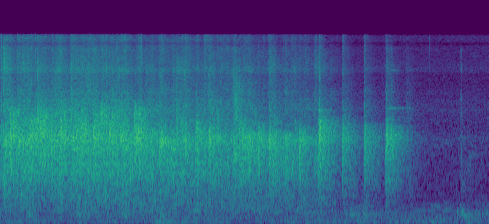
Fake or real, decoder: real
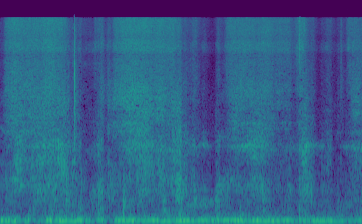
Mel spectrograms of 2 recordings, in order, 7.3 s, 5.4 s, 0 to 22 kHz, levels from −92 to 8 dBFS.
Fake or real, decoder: real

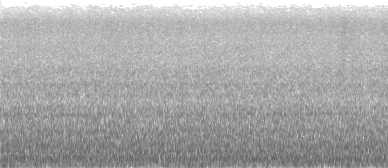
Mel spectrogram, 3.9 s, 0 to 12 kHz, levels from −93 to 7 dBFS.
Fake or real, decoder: real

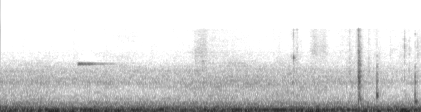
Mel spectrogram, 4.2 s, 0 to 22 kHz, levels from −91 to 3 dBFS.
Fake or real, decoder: fake, vocoder, Vocos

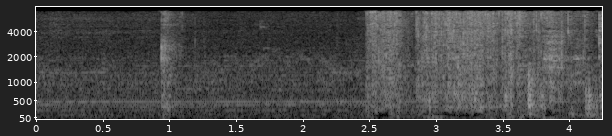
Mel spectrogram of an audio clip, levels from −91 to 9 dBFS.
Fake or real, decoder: real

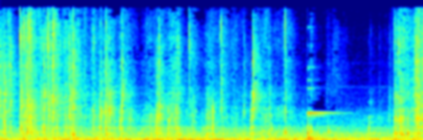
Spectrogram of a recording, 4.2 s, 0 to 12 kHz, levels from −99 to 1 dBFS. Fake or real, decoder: real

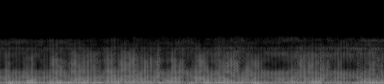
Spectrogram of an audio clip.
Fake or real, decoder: fake, vocoder, Vocos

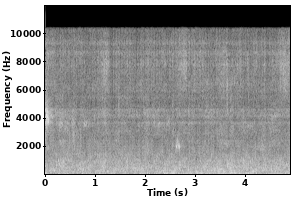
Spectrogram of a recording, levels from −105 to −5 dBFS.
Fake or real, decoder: fake, codec, HILCodec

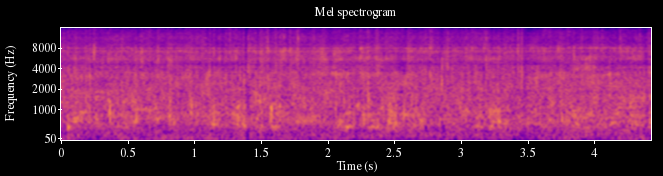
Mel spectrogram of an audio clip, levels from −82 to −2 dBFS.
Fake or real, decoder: fake, codec, SNAC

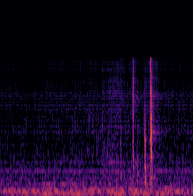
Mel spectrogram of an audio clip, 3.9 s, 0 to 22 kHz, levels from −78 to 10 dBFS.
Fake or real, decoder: fake, vocoder, BigVGAN v2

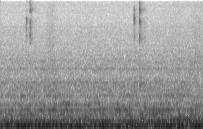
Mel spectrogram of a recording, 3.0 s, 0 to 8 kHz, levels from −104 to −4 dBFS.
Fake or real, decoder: real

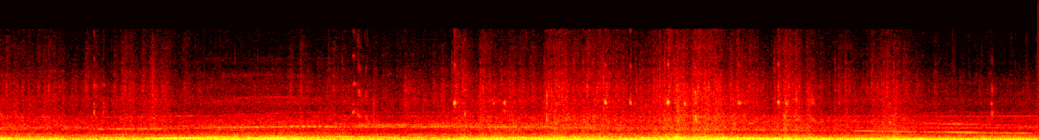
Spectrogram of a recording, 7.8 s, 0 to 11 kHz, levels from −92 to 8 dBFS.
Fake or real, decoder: real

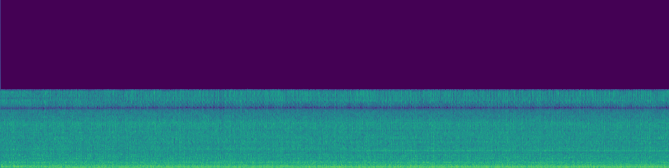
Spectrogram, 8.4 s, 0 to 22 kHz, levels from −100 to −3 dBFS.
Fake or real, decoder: fake, vocoder, Vocos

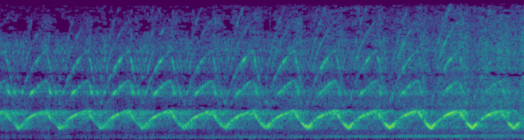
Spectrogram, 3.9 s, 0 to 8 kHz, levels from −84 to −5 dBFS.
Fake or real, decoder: real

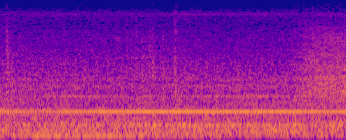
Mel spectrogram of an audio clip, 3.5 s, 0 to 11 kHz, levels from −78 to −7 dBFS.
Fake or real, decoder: real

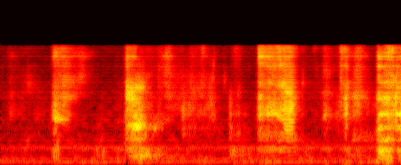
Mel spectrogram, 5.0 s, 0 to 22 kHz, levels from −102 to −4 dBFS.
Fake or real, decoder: fake, vocoder, Vocos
